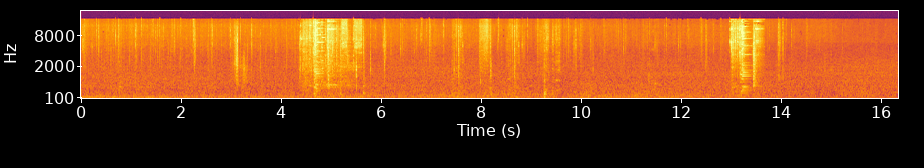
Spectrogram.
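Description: A fire crackles softly.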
